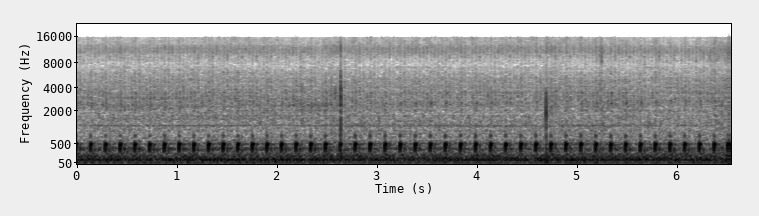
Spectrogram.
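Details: Daewoo Nexia 1.6 engine on a -17°C November day: a sharp, even tick-knock about three times a second over the idle. Cause unknown; shops ruled out hydraulic lifters and crankshaft, and an oil change was advised first.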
